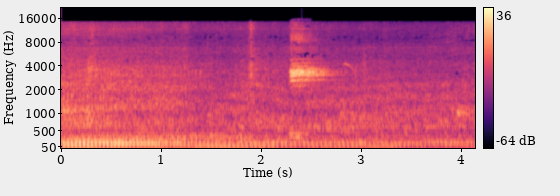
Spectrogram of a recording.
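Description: Motorcycle engine running as it rides off, loudest at first and fading from about a second in as it pulls away. A brief high-pitched sound comes a little past halfway.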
